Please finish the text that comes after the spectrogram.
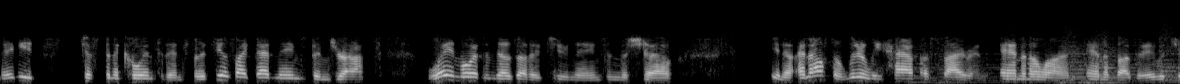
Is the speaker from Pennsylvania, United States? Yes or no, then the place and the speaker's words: no; DeKalb, Illinois, United States; I'm from DeKalb, Illinois, and this is my sound opinion.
